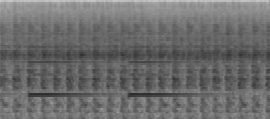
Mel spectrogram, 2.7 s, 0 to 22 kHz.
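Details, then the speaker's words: BMW 325ci with 73,000 miles and very little fuel, cranked on a booster pack; steady even cranking for about three seconds that never catches; crank-no-start, owner suspects rotten gas. "It sounds like it's trying, but I would almost be willing to bet the gas in this is rotten."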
